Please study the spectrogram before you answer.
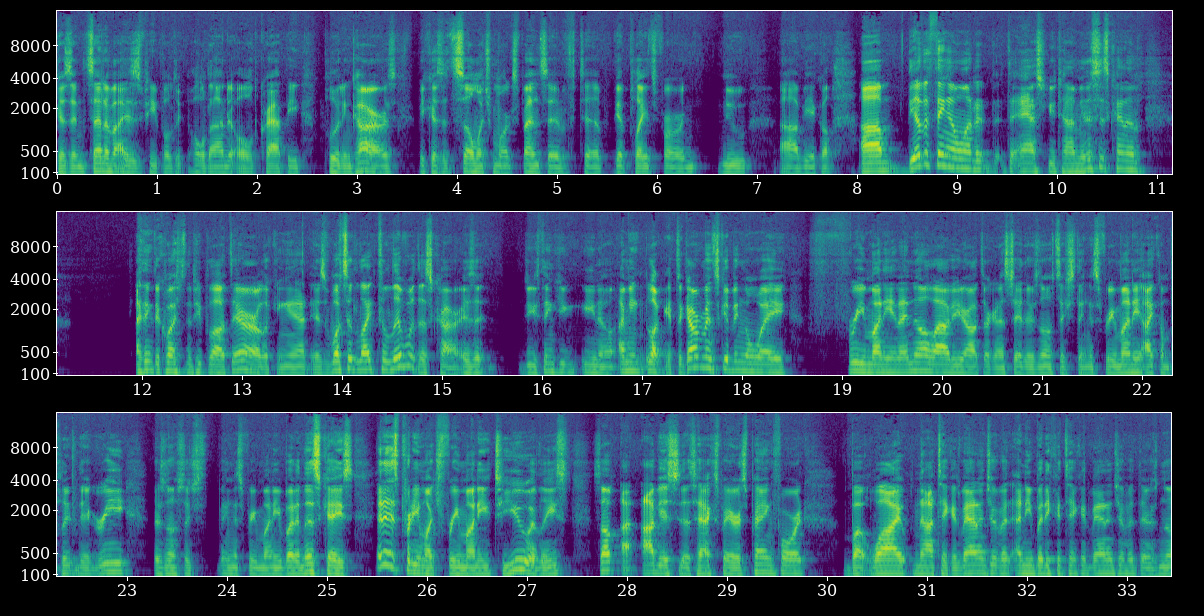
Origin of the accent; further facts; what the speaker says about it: Illinois, United States; Like where I grew up in Illinois, license plates back then were $75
